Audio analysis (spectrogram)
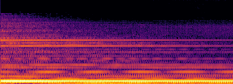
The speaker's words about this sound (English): The only song in the history of songs about a guy doing a podcast about philanthropy from his attic on Long Island. The only song that references an attic.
